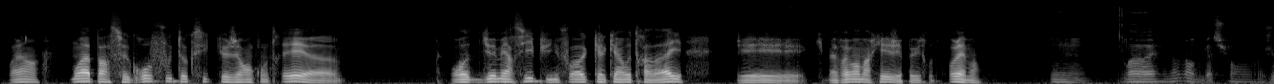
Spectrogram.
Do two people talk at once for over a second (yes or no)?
no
